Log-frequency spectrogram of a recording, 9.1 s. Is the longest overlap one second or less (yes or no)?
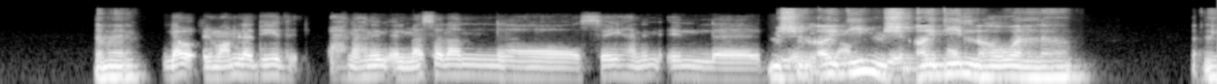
no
